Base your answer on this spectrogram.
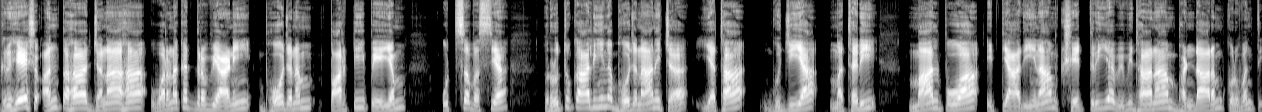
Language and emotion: Sanskrit, neutral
